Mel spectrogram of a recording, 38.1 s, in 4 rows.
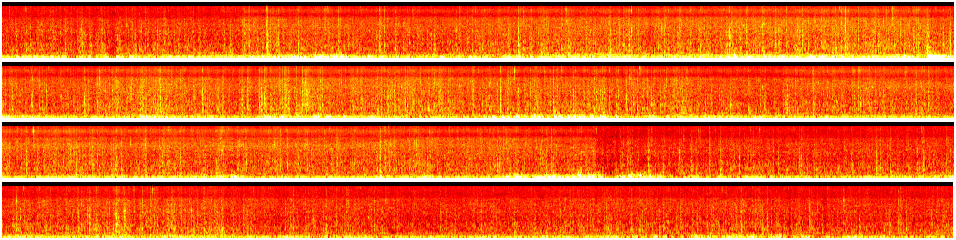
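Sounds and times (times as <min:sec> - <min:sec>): heavy rain pattering: 0:00.0 - 0:38.0
low thunder rumbling: 0:02.5 - 0:10.4
sharp low thump: 0:09.0 - 0:09.9.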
